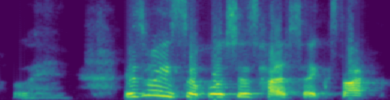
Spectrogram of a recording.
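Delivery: ordinary delivery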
